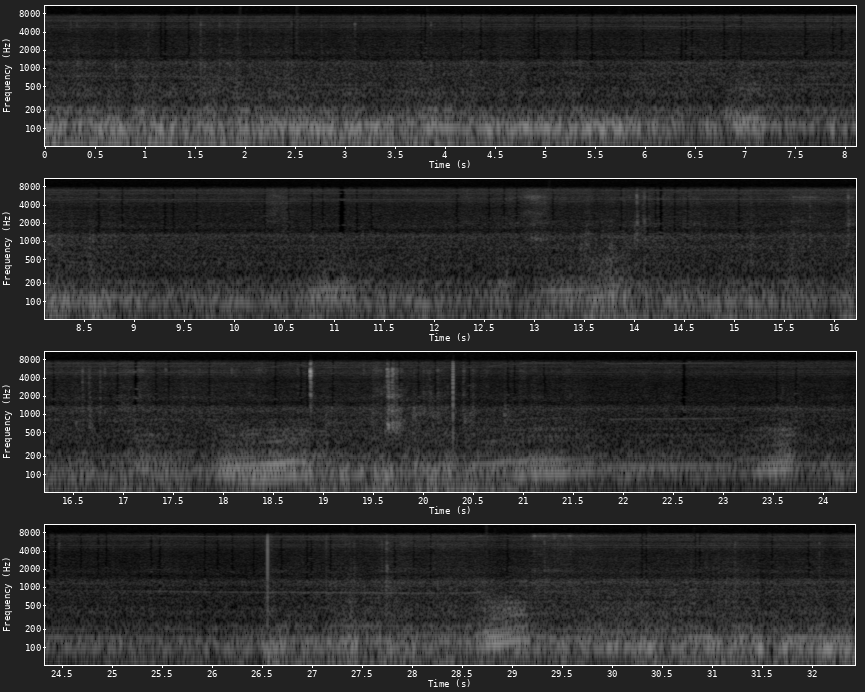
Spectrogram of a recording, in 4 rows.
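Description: Low, steady road and engine rumble inside the cabin of a 2015 Mercedes-Benz C63 S driving on a snow-covered street. The rumble eases off a little after about six seconds and picks up again around eighteen seconds in, with a few short knocks late on.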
